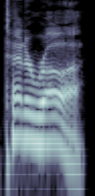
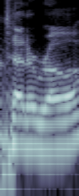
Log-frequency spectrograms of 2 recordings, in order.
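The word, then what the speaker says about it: Tetairoa: Tedoa is how you say his name now. Tedoa.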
